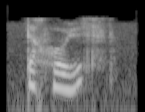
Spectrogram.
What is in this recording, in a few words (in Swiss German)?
"hals", Bas Rhin; medecine; cou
